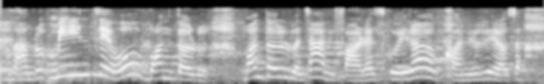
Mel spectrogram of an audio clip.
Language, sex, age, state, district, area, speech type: Nepali, female, 18-30, West Bengal, Alipurduar, urban, spontaneous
